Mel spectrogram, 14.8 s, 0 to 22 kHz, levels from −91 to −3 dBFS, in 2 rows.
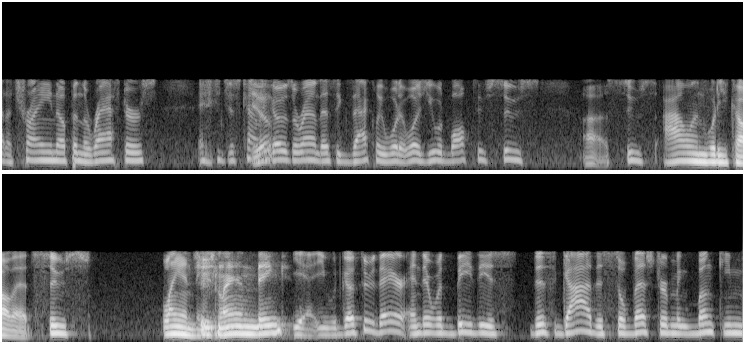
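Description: From 8.92 to 10.24 s, and again from 10.84 s to the end, automatic gain falling pulls the level down gradually, about 4 dB in the first stretch, so speech and room noise sink together. The waveform envelope tapers steadily while the spectrogram dims evenly across bands.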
